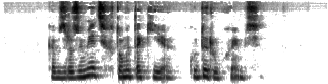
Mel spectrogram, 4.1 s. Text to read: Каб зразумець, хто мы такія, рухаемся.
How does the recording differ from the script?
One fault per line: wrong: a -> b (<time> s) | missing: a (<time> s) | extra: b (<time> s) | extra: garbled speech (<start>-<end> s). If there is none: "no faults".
extra: куды (2.4 s)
